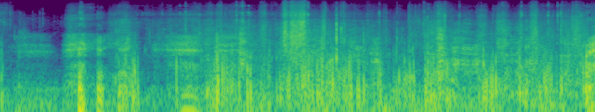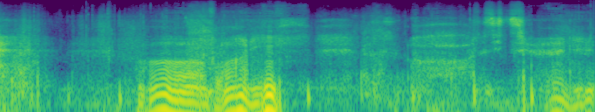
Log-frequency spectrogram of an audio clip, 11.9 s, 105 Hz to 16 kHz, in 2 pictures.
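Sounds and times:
person laughing: 0.6 - 2.4
snow crunching: 0.8 - 10.0.

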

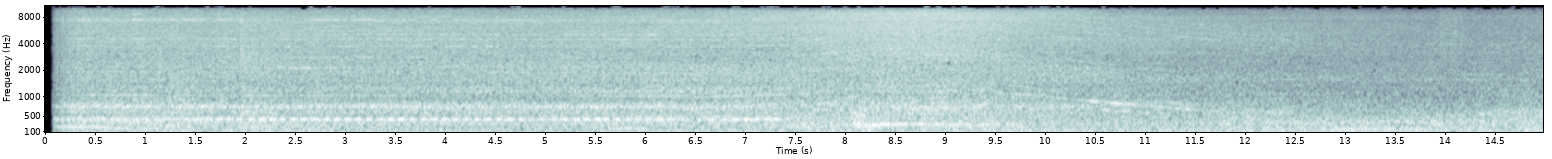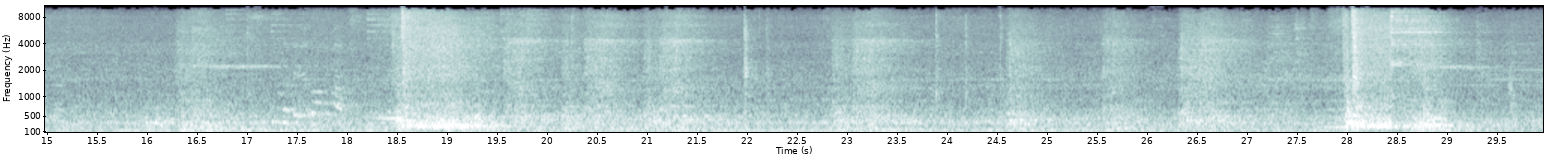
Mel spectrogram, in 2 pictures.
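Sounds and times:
machine running with motor hum: 0.1 - 29.9.

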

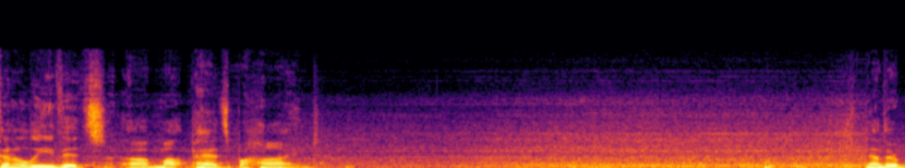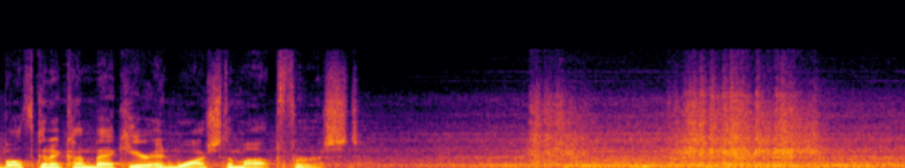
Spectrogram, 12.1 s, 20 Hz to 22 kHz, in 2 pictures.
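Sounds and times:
robot vacuum whirring: 9.6 - 11.6.

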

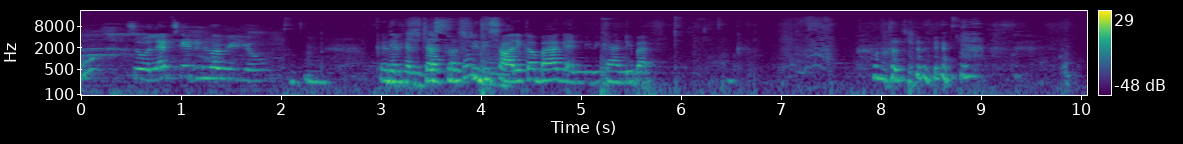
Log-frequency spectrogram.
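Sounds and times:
zipper rasp: 7.0 - 7.6
women laughing: 7.8 - 9.2.

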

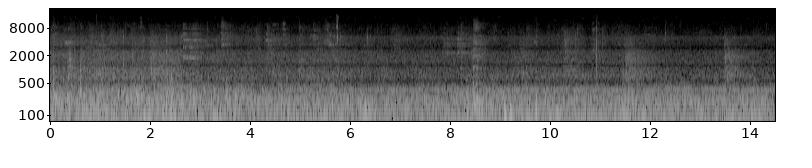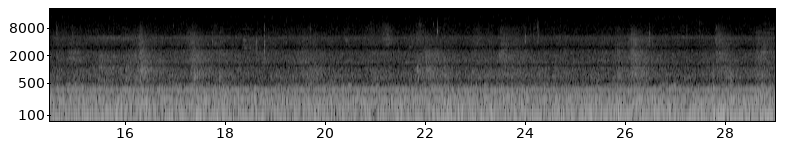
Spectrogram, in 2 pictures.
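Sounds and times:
low steady hum: 0.0 - 29.0.

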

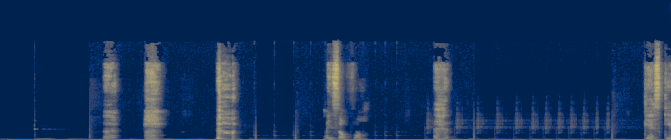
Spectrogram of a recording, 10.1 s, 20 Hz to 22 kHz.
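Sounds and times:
soft background music: 0.0 - 10.0
person coughing: 3.2 - 3.6.

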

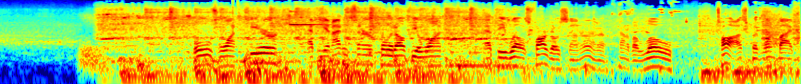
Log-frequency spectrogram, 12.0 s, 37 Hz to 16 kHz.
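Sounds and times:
arena crowd sound: 0.0 - 12.0.

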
